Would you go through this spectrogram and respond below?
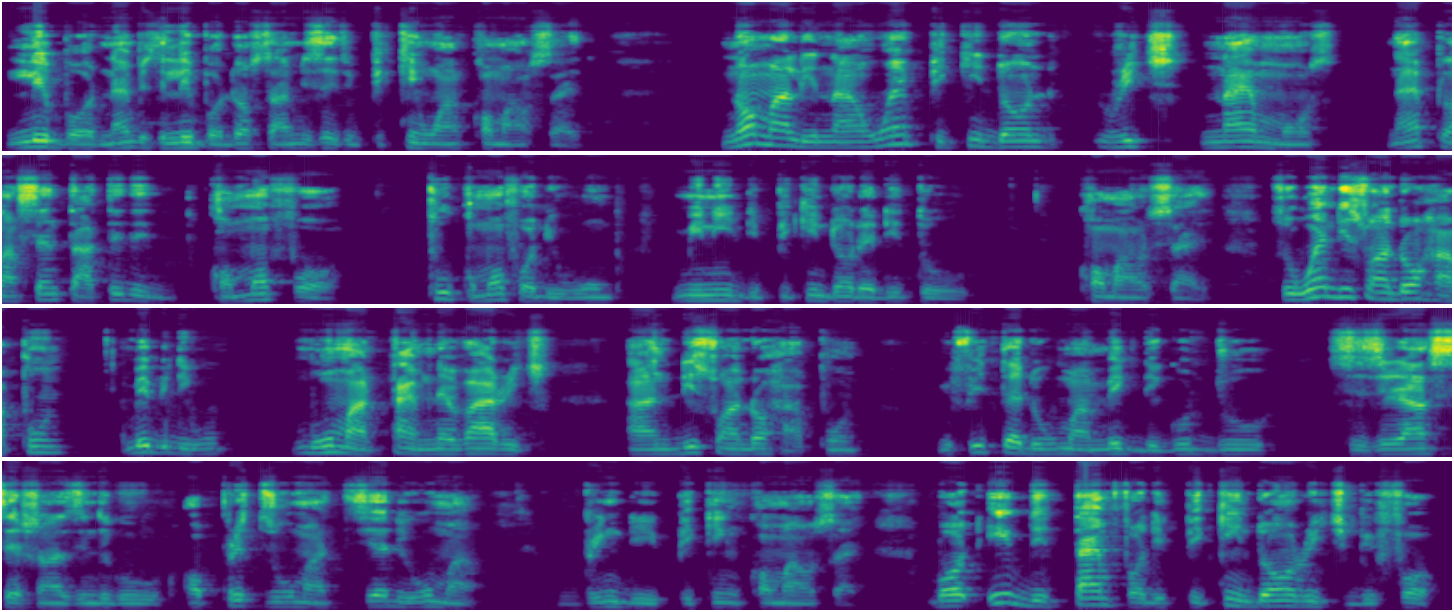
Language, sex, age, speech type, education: Nigerian Pidgin, male, 30-45, spontaneous, tertiary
